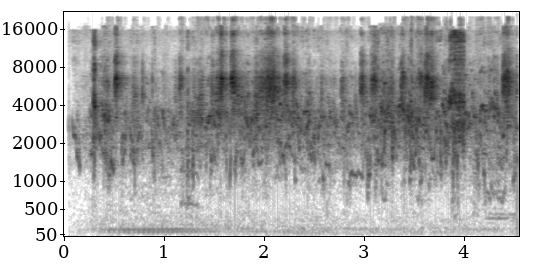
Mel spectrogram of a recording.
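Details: Several happy budgerigars singing while eating: a dense, continuous warbling chatter of rapid high chirps and squeaks, with a faint low hum underneath during the first second and a half.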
